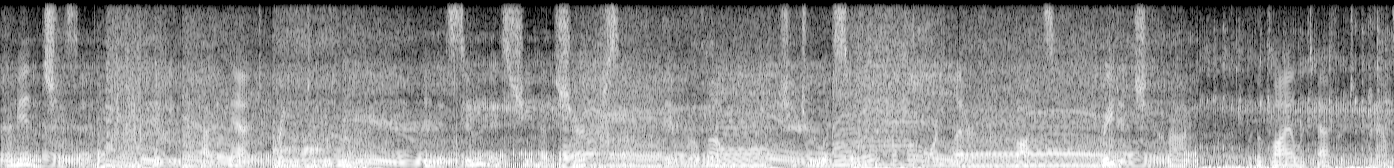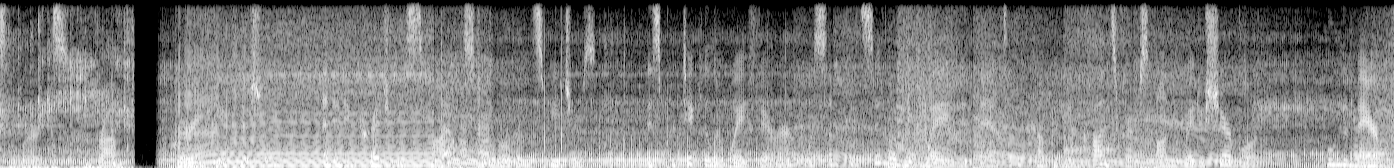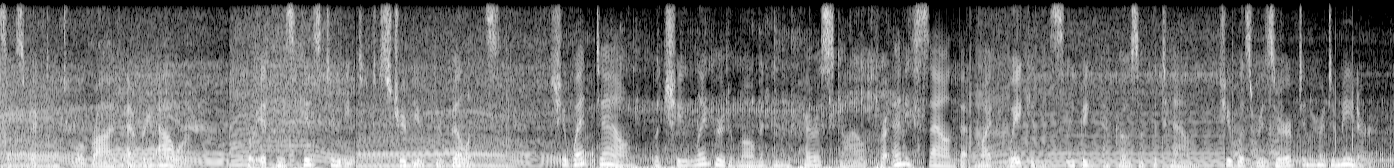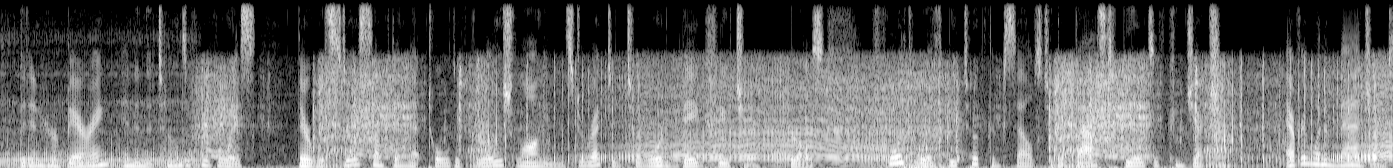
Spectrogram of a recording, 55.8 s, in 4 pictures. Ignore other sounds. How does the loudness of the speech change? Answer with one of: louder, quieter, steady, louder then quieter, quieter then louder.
steady.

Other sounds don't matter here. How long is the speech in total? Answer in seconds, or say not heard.
55 s.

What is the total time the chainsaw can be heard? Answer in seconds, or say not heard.
56 s.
